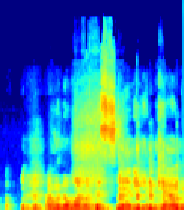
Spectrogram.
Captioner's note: laughter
